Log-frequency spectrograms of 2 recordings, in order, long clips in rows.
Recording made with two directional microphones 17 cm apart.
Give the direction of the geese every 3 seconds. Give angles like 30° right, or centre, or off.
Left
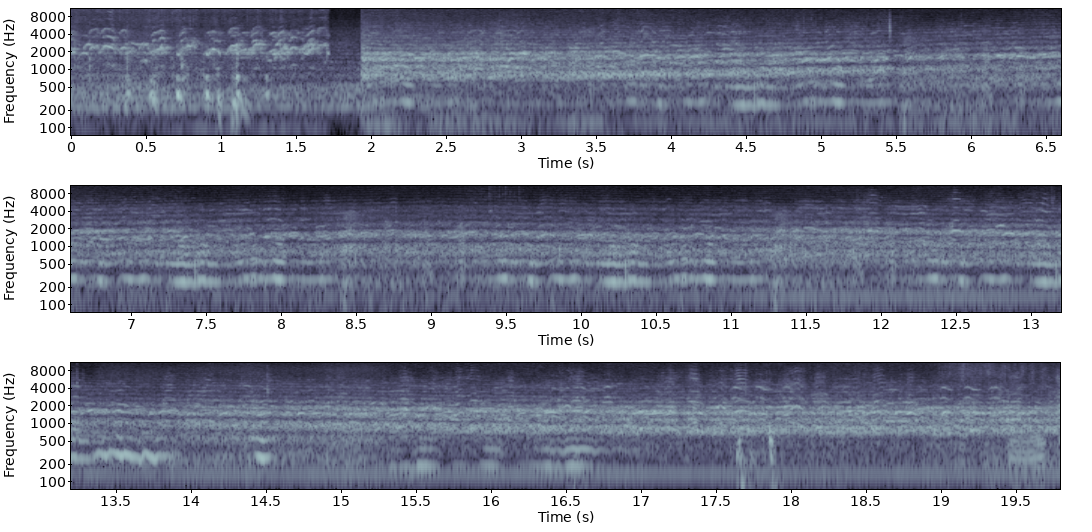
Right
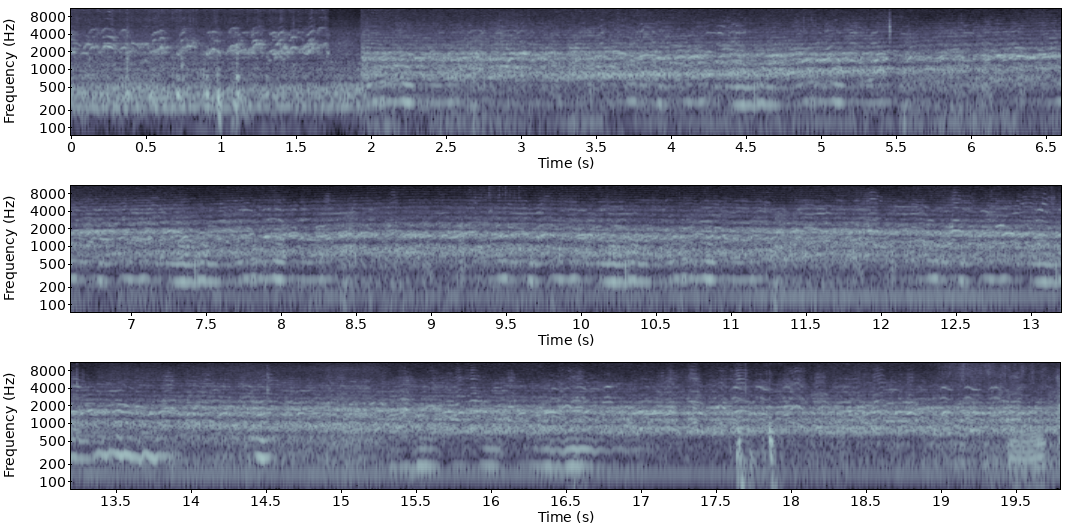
10° left, 30° right, 60° right, 60° right, 50° right, 20° right, centre.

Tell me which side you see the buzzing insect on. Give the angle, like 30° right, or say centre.
30° right.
